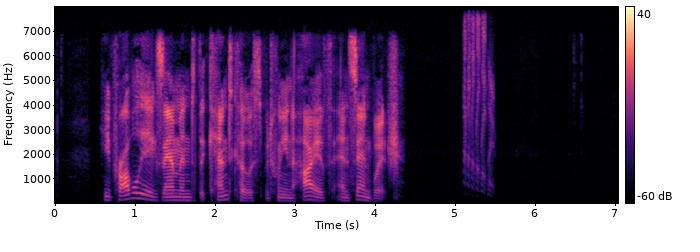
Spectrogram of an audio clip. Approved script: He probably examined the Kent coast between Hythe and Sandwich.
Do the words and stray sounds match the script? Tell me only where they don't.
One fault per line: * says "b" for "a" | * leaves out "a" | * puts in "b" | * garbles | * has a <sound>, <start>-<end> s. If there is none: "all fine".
* has a chirp, 5.1-5.6 s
